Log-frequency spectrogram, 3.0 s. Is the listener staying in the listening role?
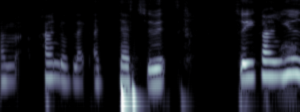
Yes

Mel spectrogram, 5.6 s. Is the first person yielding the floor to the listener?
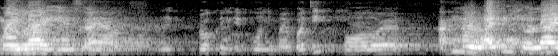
Yes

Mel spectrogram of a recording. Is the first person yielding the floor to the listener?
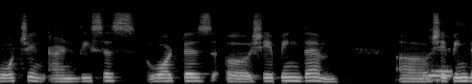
No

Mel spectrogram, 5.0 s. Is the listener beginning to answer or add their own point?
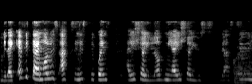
No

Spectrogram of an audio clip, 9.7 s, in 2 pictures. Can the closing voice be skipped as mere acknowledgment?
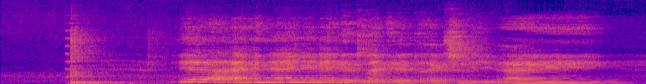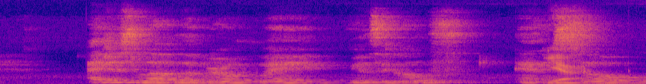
Yes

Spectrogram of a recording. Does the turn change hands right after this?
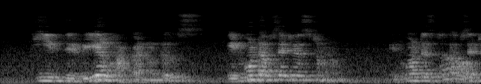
No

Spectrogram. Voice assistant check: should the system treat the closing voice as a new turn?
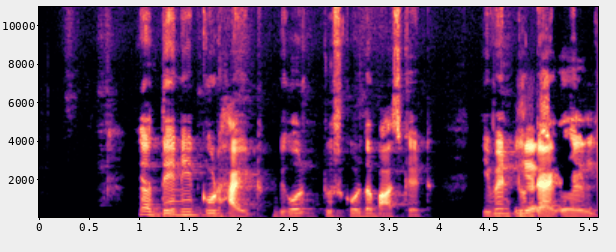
No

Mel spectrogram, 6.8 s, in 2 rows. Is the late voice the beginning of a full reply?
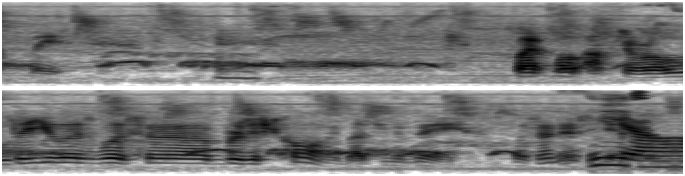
Yes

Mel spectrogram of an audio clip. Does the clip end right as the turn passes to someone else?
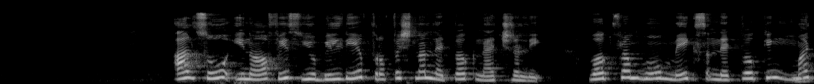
Yes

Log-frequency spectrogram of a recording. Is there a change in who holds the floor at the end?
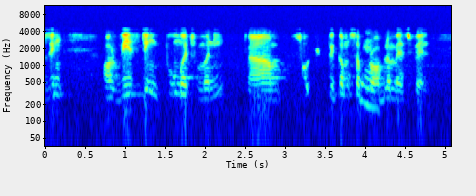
No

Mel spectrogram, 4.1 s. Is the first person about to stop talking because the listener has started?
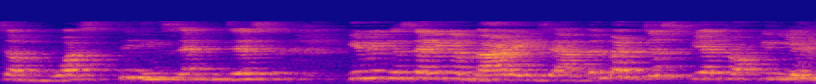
No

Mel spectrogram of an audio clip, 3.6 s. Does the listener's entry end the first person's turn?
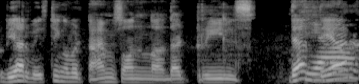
No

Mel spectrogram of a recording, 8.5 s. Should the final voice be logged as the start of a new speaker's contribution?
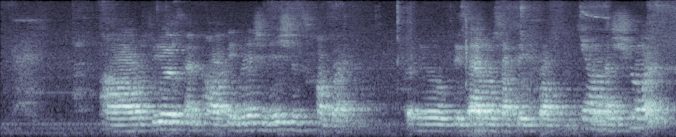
Yes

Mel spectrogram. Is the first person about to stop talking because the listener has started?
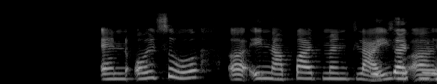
Yes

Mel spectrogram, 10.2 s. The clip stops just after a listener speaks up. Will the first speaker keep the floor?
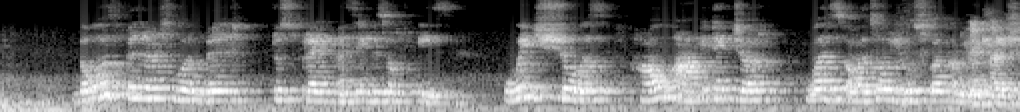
No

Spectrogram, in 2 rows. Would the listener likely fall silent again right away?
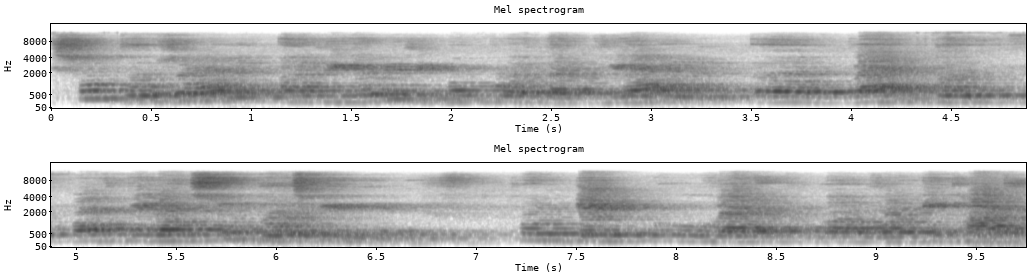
Yes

